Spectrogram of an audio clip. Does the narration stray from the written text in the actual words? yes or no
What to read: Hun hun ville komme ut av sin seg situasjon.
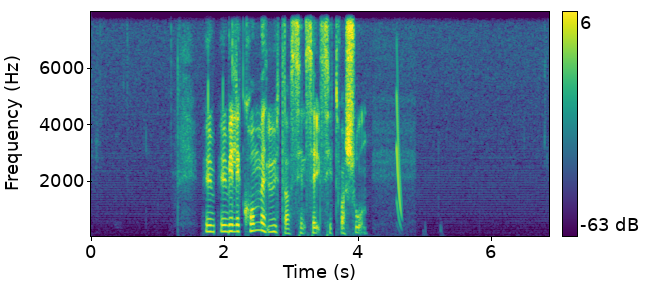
no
